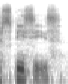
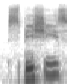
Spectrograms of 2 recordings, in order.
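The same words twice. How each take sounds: First: The middle consonant is an 's' sound. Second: The middle consonant is a 'sh' sound.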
